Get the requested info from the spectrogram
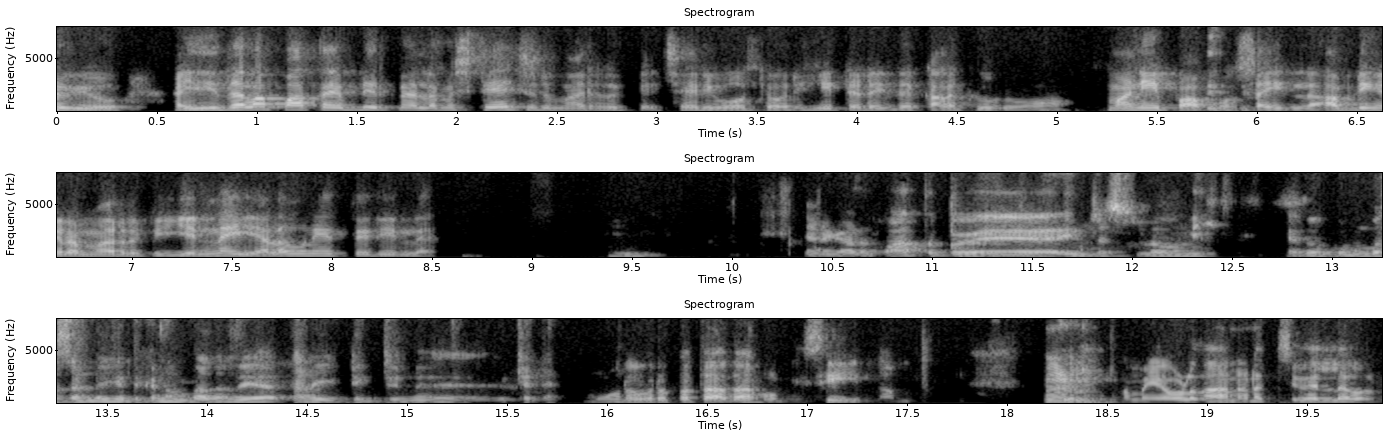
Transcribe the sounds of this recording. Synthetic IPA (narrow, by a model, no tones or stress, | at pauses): ɾʋjuɪðɯɪðɛlːãːpaːɾt̪ãːɛp̬ːɐɽiɪɾɯkːnãɪlːaːmeːsʈeːd͡ʒɪʈːɯmaːd̪ɾiɪɾɯkːɯsɐɾioːkeːɔɾɯɦiːʈːɛɽɪðɐkɐlɐkːiʋɪɽɯʋõː | mɐnipaːɾpõːsɐɪɖlɐʔɐp̬ːɐɽɪŋɡɪɾɐmaːd̪ɾiɪɾɯkːɯɛnːɐɛlɐʋɯneːt̪ɛɾɪjɪlːɐ | ɛnɐkːɐðɐpaːɾt̪ɐpːoːʋeɪnɖɾɐsʈɪlːɐomi | ɛðokʊɽʊmbɐsɐɳɖɐɛðɯkːɯnɐmɐbɐɐðɐɾɐðɐɐt̪ɐlɐjɪʈːɯkːʈːɯnːɯʋɪʈːɯʈːẽːmʊɾɐʋɐɾɐpːaːt̪ːãːɐðãːɦoːmisinɐmː | nɐmːɐɛʋːɐɭoːt̪ãːnɪɳɐt͡ʃːɯʋɛlːɐʋɐɾɯ̃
